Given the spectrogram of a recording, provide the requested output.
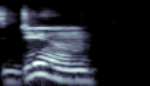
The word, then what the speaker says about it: Dume: Uh, so I, I, had to put on the closed captions just to, to just to check, and it's it's Doom, but it's spelled D U M E, which is huh.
